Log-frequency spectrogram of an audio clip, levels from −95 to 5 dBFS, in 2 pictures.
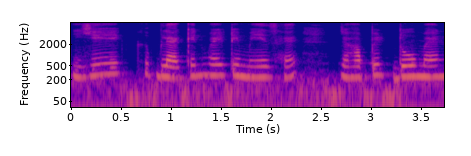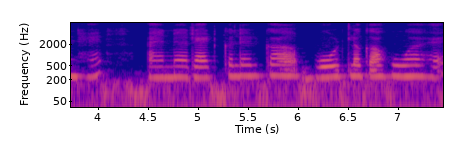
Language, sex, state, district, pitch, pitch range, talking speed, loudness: Hindi, female, Bihar, Saharsa, 245 Hz, 235-260 Hz, 160 wpm, -44 LUFS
